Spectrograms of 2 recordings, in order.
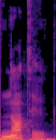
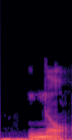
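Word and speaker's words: の: And this is actually similar to um Japanese No. So this is pronounced like no and this word um or this particle has a similar function to possessive s.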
